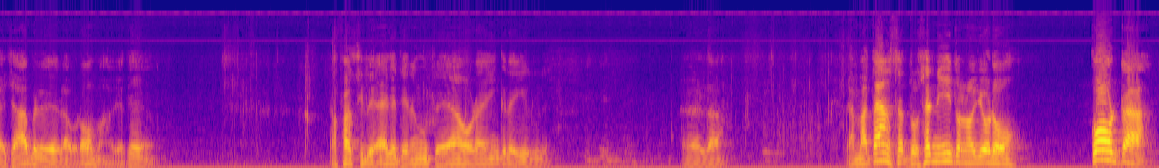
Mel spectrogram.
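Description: Older Venezuelan man telling film anecdotes. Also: on the low side. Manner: rambling, animated retelling with frequent restarts. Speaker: film prop master giving a master class. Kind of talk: anecdotal storytelling to an audience.

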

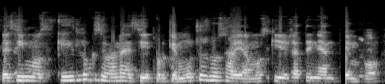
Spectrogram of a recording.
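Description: A man, interviewing a guest with quick, eager questions. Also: a little high, crowd noise. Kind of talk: show interview.

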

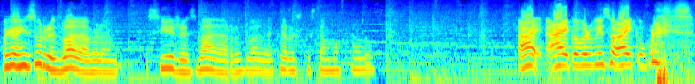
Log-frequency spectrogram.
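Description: A woman giving playful commentary on a game, excitable, squealing and shrieking at every fall. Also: a little high, normal speed, faint music behind. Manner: talks to the baby as she plays. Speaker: gaming youtuber.

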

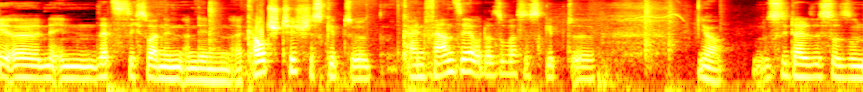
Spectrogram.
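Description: A man in his thirties narrating a tabletop game as storyteller, haltingly searching for words. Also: medium pitch, darkish tone, slight background noise. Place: small room at home, video call.

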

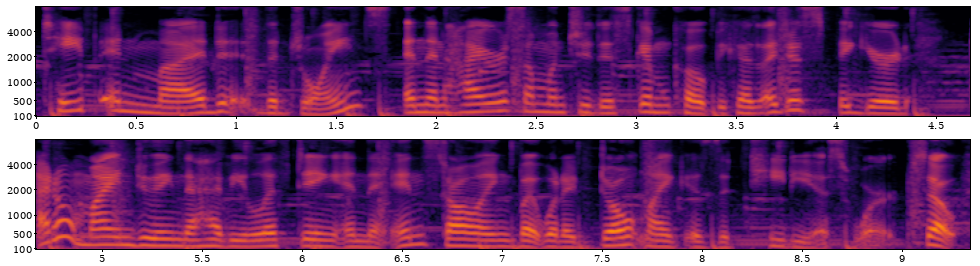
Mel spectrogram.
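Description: A woman's voice: on the low side, moderate pace, few pauses, faint music behind. A young woman giving a chatty, upbeat vlog narration about renovating her trailer. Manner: chatty and upbeat, shouts in frustration at times. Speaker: DIY renovation vlogger. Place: small trailer under renovation, indoors.

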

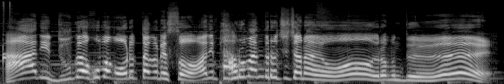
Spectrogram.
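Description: A woman's voice: high-pitched, animated, normal speed, pushed and bright, faint music behind. A woman streaming a casual game, giving playful commentary and scolding the game pieces as if they were children.

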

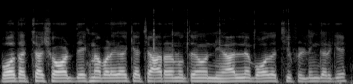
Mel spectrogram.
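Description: A young Pakistani man with a highish voice races through live ball-by-ball commentary on a street cricket match, shot on a phone at an outdoor dirt ground. He repeats himself in excited play-by-play and shouts to the umpire, with slight noise in the background.

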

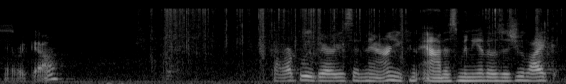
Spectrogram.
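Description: A woman's voice: fairly low pitch, level tone, normal speed, a little hiss or hum. A woman walking through a recipe step by step in a casual kitchen demo at a home counter, recorded on the camera mic. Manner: chatty, step-by-step instructions. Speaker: cooking vlogger.

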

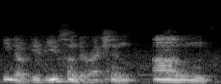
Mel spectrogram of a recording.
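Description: Low-voiced hesitant man, echoey room. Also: little pitch movement, moderate pace. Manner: hesitant, many fillers like "you know" and "like". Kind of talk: casual remarks to an audience. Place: music shop, indoors. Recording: echoey room from far off, dull lo-fi.

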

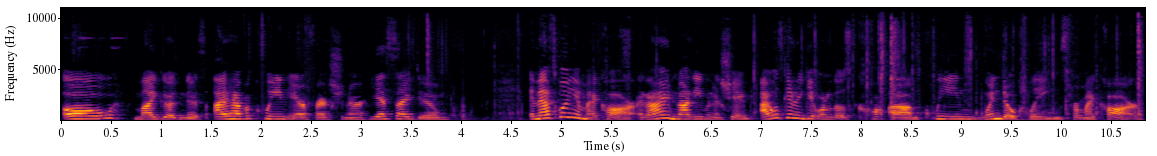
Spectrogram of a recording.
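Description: As she unboxes gifts from her subscribers, a woman vlogger talks to camera in a medium-pitched, sharp voice with lively intonation and a moderate pace. She gushes and gasps over each gift and rambles, hopping from one aside to the next. A little hiss or hum sits in the recording.

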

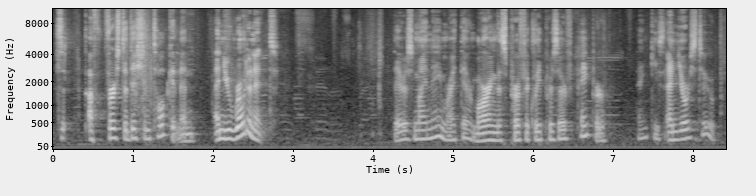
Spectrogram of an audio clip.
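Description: A man's voice: fairly high pitch, expressive, moderate pace, vocal fry, darkish tone, a little hiss or hum. An actor playing a neurotic, bookish American survivor in his thirties, wordy and precise, in a comedy film. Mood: dismayed. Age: 30s. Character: neurotic, bookish, earnest young male survivor. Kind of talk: film comedy narration and dialogue.

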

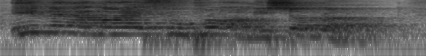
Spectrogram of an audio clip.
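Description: High-voiced New male stand-up comic. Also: brisk, soft background music. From New York City. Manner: animated, slangy, addressing the audience. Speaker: stand-up comedian. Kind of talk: stand-up comedy. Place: small comedy club stage. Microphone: handheld stage mic, captured by far camera. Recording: echoey club far off, loud audience.

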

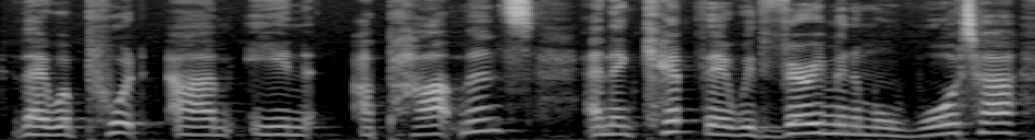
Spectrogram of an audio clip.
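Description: A middle-aged woman, Greek her first language, tells an intense story as a guest on a studio talk show, gesturing emphatically. She's an anti-trafficking campaigner, speaking at a moderate pace with a medium-pitched voice on a TV studio set with sofas.

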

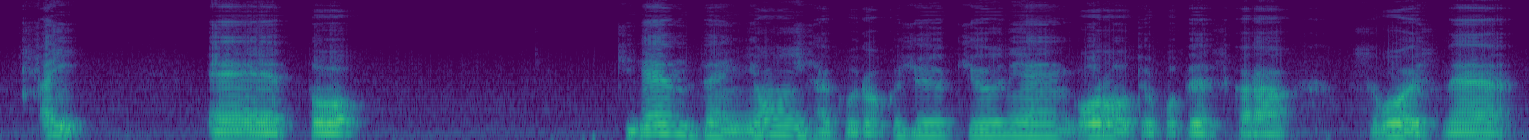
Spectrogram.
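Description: A woman with a Kansai accent teaching a history lesson on video, explaining in a chatty way with frequent fillers. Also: a bass voice. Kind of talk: recorded video lecture.

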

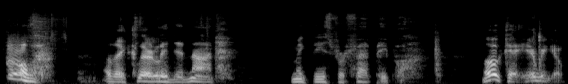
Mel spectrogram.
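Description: A garage vlogger works on an old car outdoors, muttering to himself with dry jokes in casual working commentary. His mid-range voice is gravelly, husky and a bit bright, unhurried but with big pitch swings. The voice itself sounds dry, though the outdoor recording is noisy with engine and ambient sound.

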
